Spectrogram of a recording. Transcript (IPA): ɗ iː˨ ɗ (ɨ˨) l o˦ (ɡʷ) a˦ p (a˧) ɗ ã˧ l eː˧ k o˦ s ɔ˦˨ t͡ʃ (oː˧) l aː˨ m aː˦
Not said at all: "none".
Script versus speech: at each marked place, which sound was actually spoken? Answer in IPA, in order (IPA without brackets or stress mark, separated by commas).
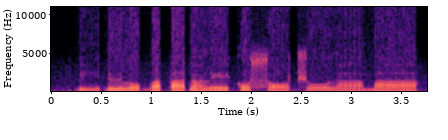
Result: ɨ˦, ɡʷ, a˦, oː˧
